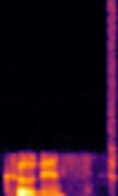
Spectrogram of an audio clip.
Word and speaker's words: Koones: So I've mispronounced your name all the way through the interview, and it's spelled K-O-O-N-E-S. Is that correct? That's right. And it's Sherry Kunis.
